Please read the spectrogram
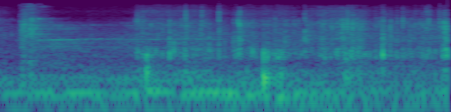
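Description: Plastic packaging crinkling and rustling as it is handled, with small irregular clicks and crackles.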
